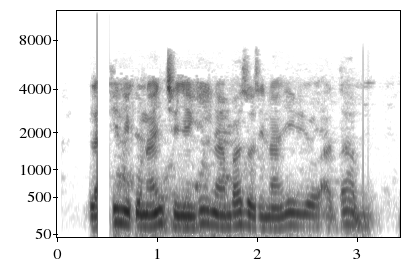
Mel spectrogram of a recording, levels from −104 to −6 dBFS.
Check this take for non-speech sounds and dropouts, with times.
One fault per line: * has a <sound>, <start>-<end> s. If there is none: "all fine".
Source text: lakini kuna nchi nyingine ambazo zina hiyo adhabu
* has a dropout, 0.4-0.5 s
